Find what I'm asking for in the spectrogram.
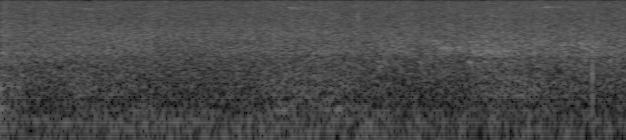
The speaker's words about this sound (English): These scattered rain showers are going over the country right now.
